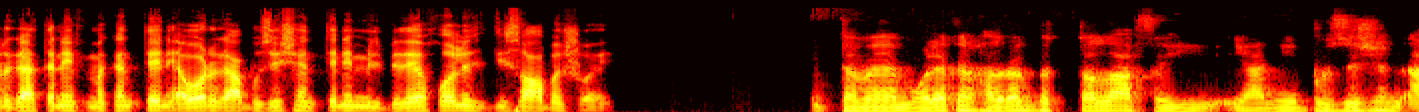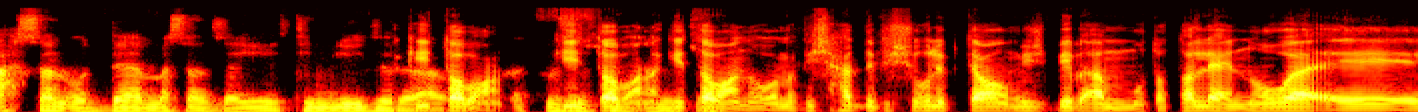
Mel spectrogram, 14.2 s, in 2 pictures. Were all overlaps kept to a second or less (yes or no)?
no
